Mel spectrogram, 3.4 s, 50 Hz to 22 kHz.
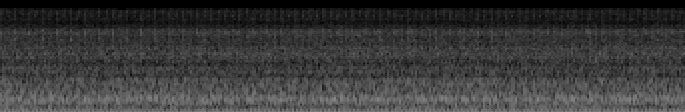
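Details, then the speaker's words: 2008 Honda CR-V after engine swap and cooling fan replacement, warm idle: fans kick on at 217°F dropping temperature to 203°F; smooth steady whir, no rubbing or ticking; normal. "okay the fans just kicked on at 217 degrees awesome I let it heat back up to that one more time they kicked on at 217 and it's dropping down to 204 203"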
